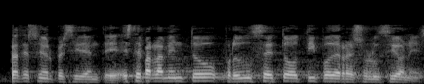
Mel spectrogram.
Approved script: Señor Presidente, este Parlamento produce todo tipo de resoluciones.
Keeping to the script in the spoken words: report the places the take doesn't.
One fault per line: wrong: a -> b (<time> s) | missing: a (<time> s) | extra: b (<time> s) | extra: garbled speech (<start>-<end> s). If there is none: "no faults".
no faults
